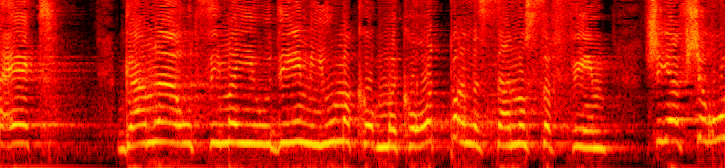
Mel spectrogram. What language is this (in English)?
Hebrew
